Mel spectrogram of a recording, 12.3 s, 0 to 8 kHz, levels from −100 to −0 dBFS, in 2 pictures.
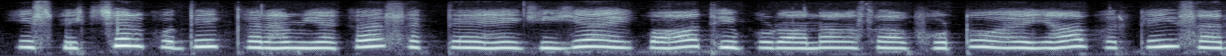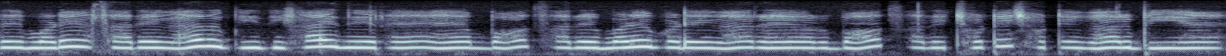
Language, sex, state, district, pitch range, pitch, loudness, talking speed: Hindi, female, Jharkhand, Sahebganj, 310-345 Hz, 320 Hz, -17 LUFS, 215 wpm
